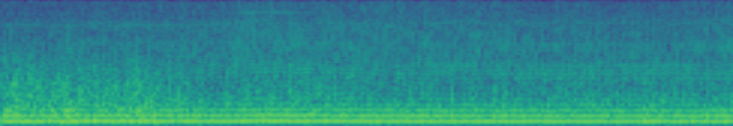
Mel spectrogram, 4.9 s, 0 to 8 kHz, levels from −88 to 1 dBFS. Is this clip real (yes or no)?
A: yes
